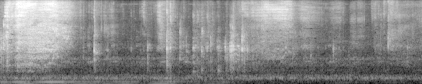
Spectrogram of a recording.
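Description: A small plastic face-mask sachet crinkling and crackling in the hands as it is twisted and pulled at to tear it open, loudest in the first second, then fainter scattered crackles.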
